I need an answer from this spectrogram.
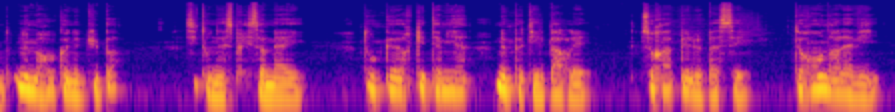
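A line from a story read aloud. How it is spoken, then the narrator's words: Cried out, count. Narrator (French): s'écria le comte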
